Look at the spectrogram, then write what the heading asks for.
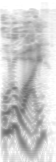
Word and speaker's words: Uruguay: If we did USA versus Udai, that's how you pronounce Uruguay by the way. Everyone says Uruguay Udway then um I think we'd get Or how about Warriors versus Magic?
